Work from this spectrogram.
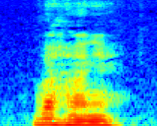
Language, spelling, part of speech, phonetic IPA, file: Polish, wahanie, noun, [vaˈxãɲɛ], LL-Q809 (pol)-wahanie.wav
